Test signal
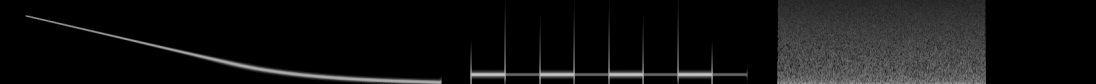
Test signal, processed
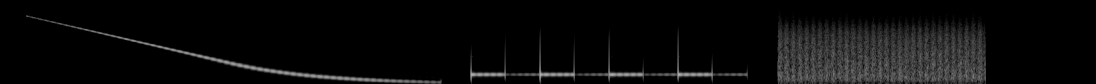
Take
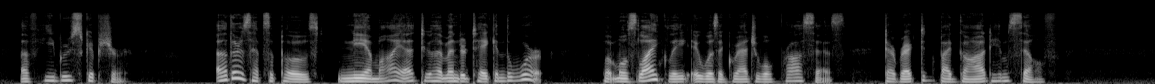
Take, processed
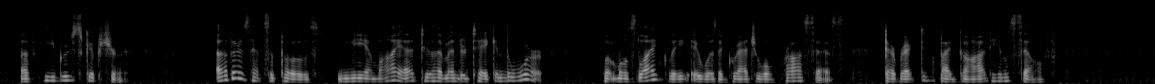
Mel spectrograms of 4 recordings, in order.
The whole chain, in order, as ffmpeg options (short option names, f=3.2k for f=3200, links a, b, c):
-filter_complex "[0:a]tremolo=f=15:d=0.65,acompressor=threshold=-32dB:ratio=6:attack=45:release=502:knee=6:detection=peak,acrossover=split=190 5200:gain=0.0891 1 0.158[a][b][c];[a][b][c]amix=inputs=3:normalize=0,volume=1.5dB"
